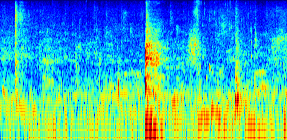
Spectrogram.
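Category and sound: household object, water being poured out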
